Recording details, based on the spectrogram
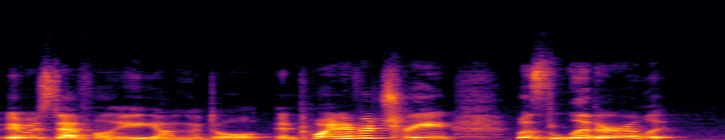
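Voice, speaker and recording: A woman talks at a moderate pace in an animated tone. Her intonation is lively, and there is noticeable background noise. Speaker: book vlogger. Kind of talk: casual monthly book review vlog.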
